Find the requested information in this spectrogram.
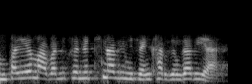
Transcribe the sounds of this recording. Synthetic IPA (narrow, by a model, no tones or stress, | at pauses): mpajemabanipʰenetʰinalimiseŋkʰaɾɡɯnɡaɾija̰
